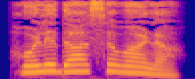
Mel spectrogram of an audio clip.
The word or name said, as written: ಹೊಳೆದಾಸವಾಳ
